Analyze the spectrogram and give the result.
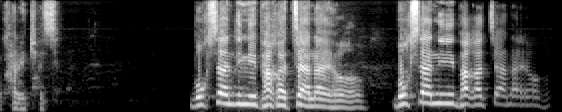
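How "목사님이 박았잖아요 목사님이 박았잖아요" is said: put-on a loud wailing child's blurt, pitch rising on the repeat; crying child's shout. Crying child yells at the pastor, loud wailing accusation. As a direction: wail it like a sobbing kid pointing at the pastor. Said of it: "울상이 되어서 엉엉 울면서".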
